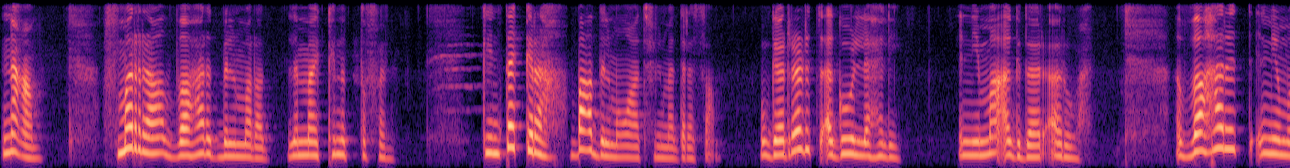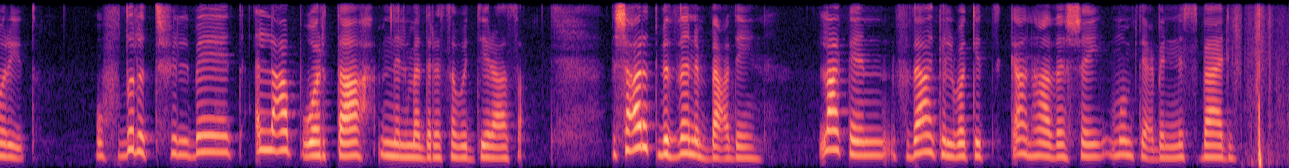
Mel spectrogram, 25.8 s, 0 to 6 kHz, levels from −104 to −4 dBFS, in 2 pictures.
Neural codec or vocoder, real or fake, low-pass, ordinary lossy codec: none; real; 5.4 kHz; none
